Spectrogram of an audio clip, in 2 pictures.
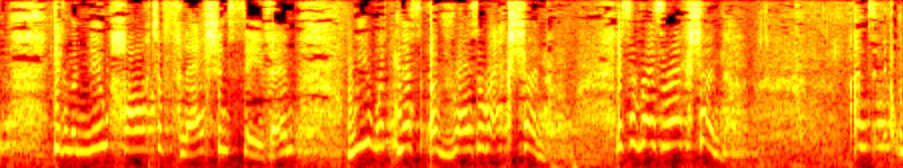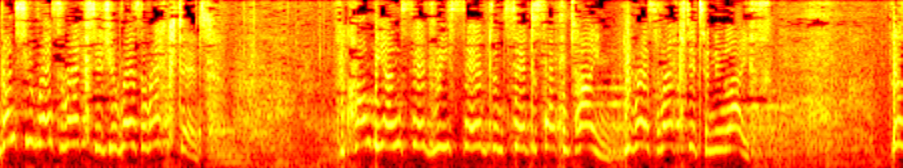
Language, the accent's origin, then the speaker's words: English; Wales, United Kingdom; accent: Welsh; My daughter tells me off when I'm too Welsh.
